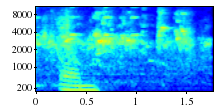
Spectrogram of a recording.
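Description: Young budgerigar giving a few thin, high chirps in a bird room, faint and close, mixed with someone talking quietly.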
